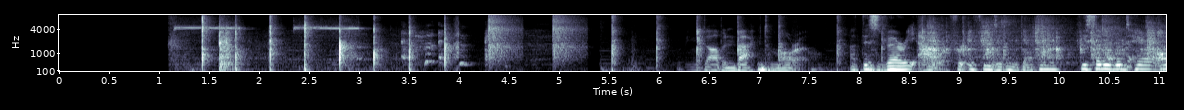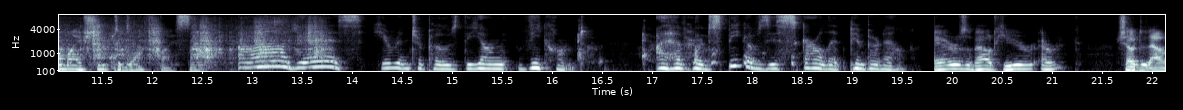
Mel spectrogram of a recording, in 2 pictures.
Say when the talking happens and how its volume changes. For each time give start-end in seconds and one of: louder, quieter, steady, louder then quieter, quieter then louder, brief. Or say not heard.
6.3-22.0 steady.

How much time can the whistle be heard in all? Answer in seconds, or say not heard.
2 s.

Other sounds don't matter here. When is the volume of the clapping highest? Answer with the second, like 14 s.
2 s.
